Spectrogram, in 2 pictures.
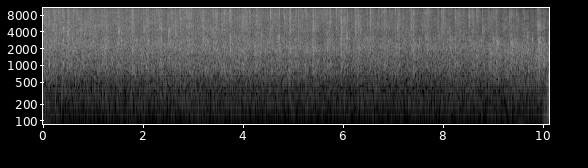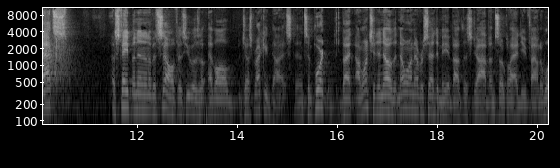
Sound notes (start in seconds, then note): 2.8 applause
